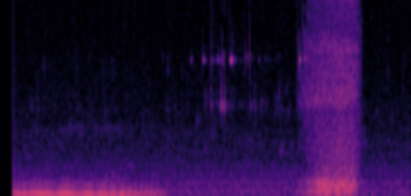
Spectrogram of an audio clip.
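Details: Pet cat described as a mean, evil little creature: a low, droning harmonic growl lasting about a second and a half, a brief quiet pause with faint clicks, then a short breathy hiss.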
